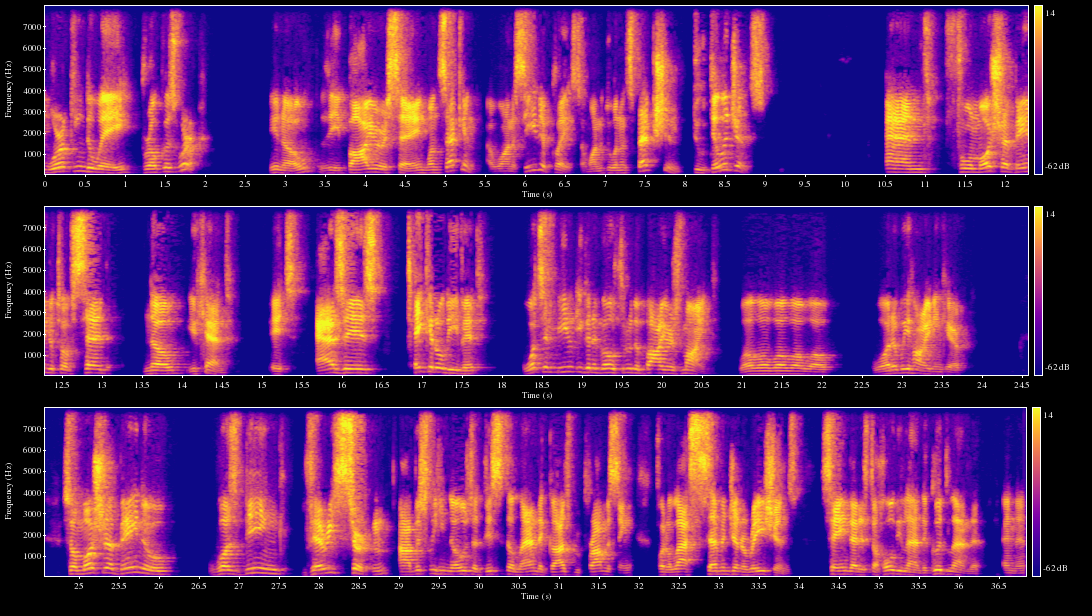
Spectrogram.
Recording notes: Zoomclass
